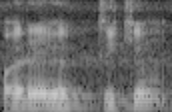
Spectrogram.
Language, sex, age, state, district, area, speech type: Malayalam, male, 18-30, Kerala, Wayanad, rural, spontaneous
